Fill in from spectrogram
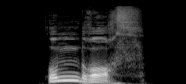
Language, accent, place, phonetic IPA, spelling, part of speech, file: German, Germany, Berlin, [ˈʊmˌbʁʊxs], Umbruchs, noun, De-Umbruchs.ogg
- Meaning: genitive singular of Umbruch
